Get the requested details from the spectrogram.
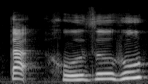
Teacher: لا تأخذہ، الف سے پہلے زبر ہے، الف مدہ جزم کی علامت ہے، جھٹکا دے کر پڑھیں گے۔ تأخذہ، خا کو پر پڑھتے ہیں، زال کو نرمی سے پڑھتے ہیں، الٹا پیش ہے، اس کی مقدار بھی ایک الف کی جتنی ہے۔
